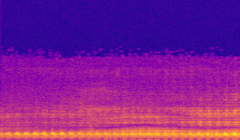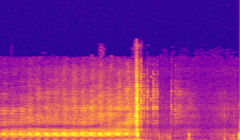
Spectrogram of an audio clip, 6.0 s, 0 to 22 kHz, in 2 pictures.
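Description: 45cc Husqvarna chainsaw engine, a single-cylinder two-stroke, running at steady high revs in an RC plane and growing louder as the plane comes in. Near the end a sharp knock is heard and the engine sound cuts off abruptly, as the plane comes down on the snow-covered ice.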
